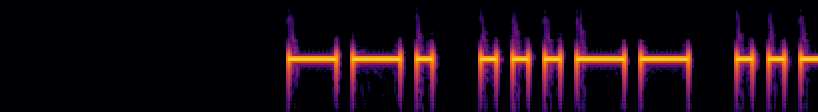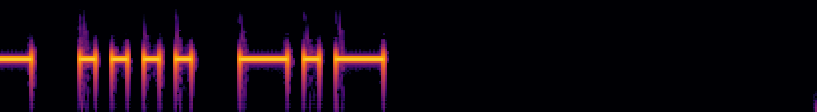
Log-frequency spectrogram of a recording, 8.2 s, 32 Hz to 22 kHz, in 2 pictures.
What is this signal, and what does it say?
Morse code, heard as a keyed tone, about 15 wpm, 700 Hz. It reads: G3UHK
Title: DXCC-100 Call Signs - 5 Characters - 15wpm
